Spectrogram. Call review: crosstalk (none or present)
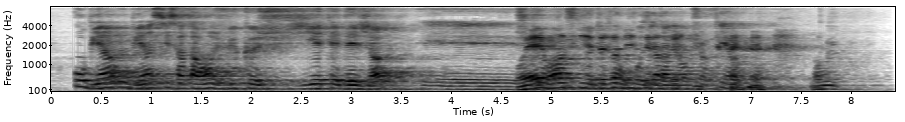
present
